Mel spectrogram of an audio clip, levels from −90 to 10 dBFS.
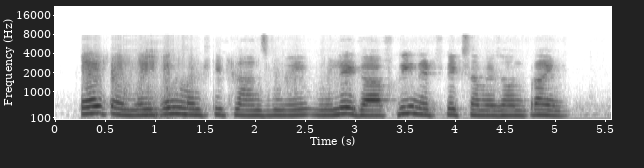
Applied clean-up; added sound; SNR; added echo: neural separator model SepFormer DNS4.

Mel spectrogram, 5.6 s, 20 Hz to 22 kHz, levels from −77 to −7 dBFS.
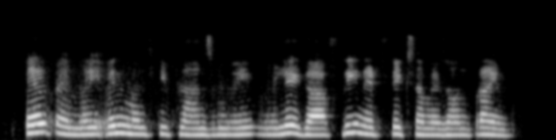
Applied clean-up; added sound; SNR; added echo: neural mask model DeepFilterNet 3.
